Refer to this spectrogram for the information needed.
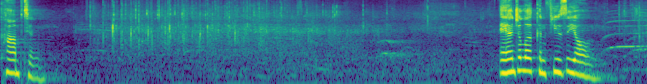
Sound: applause; applause

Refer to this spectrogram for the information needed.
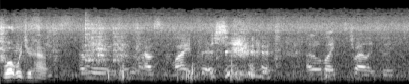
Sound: laughs

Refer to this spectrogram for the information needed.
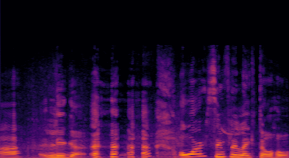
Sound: laughs

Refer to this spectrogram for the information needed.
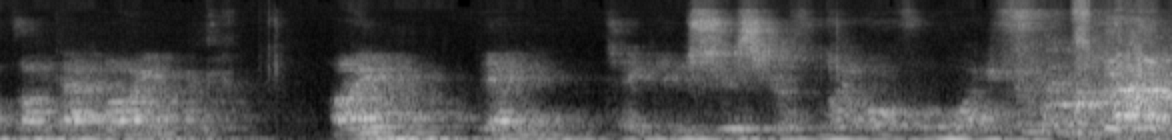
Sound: laughter

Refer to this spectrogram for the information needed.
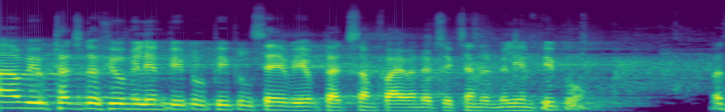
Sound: applause

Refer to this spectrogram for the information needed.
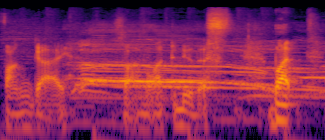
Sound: audience booing

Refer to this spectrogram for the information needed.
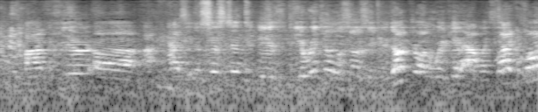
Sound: cheers

